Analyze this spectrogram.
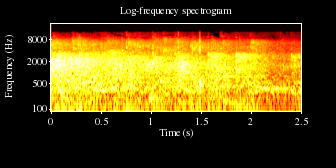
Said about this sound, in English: Wonderful. Thank you. Round of applause. Excellent.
